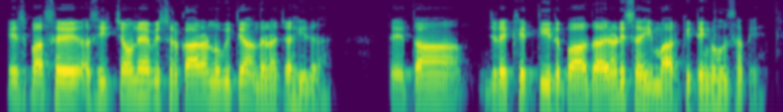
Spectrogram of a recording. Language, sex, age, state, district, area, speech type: Punjabi, male, 45-60, Punjab, Fatehgarh Sahib, rural, spontaneous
